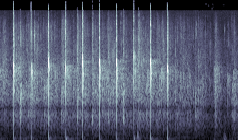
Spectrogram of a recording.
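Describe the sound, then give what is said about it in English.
An audience breaks into a round of applause for the church's media team, with a few sharp, evenly spaced claps standing out above a steady wash of clapping that fades slightly toward the end. “So let's give a round of applause for our media team.”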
